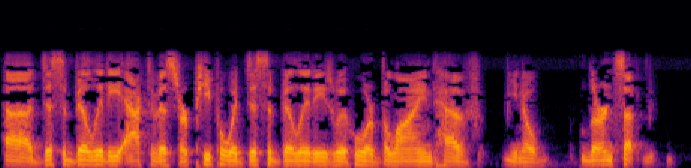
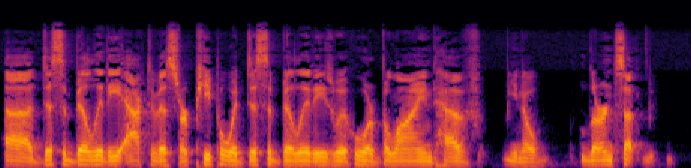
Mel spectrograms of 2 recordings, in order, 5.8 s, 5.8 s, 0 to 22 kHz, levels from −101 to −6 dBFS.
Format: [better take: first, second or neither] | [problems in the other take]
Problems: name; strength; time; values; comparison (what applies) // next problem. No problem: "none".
second | garbled, watery; badly; nothing above 5.5 kHz; slightly in the second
